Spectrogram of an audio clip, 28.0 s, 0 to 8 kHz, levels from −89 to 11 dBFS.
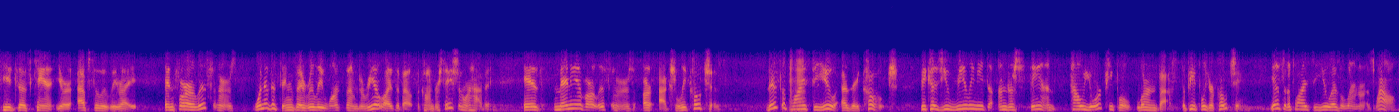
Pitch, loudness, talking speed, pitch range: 215 Hz, -24 LUFS, 140 wpm, 180-250 Hz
